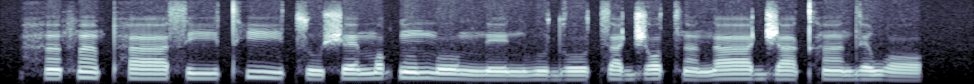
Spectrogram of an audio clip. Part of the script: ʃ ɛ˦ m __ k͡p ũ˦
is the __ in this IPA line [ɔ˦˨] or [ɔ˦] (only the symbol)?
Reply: ɔ˦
